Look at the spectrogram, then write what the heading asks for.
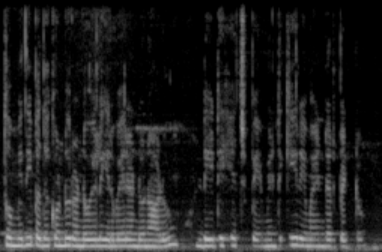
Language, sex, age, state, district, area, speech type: Telugu, female, 18-30, Telangana, Hyderabad, urban, read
